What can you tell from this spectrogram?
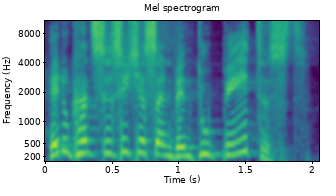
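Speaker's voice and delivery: höher und lauter predigen, mit Nachdruck; forceful preaching. Acted. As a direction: proclaim it to the congregation. Preaching climax, louder. (eindringliche, laute Predigt)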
